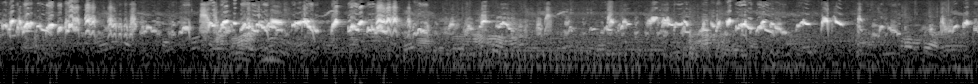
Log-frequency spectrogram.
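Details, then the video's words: Competition-style song of red-whiskered bulbuls, played for singing-contest practice: busy, overlapping whistled chatter in quick phrases, loud bursts alternating with brief dips. "CHÀO MÀO HÓT ĐẤU HAY"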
